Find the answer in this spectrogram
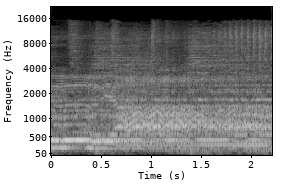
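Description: A man singing a Christian worship song into a microphone, his voice wavering on held notes, over steady instrumental accompaniment.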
